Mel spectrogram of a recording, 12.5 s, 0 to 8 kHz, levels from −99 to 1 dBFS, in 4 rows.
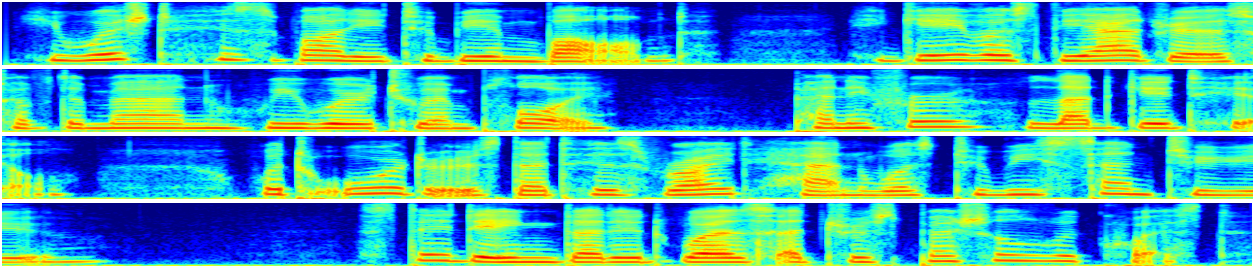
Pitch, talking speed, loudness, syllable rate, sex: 215 Hz, 195 wpm, -19 LUFS, 5.0 syllables/s, female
